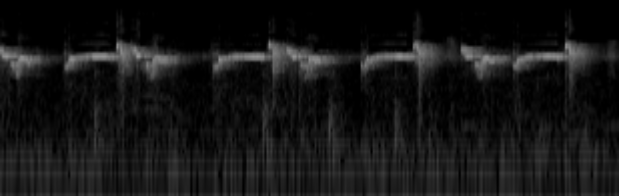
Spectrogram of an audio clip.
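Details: Prinia calling, played as a lure to prompt other prinias to call quickly: clear, high notes with a short level whistle and quick flicked chirps, in bursts repeating roughly every second, with no other sounds.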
